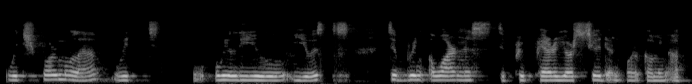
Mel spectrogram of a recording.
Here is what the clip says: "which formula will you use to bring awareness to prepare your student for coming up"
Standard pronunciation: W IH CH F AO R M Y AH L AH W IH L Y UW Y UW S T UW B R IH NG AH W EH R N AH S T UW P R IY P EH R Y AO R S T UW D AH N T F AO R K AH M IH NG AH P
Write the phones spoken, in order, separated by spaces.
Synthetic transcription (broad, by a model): W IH CH F AO R M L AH W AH W IH L Y UW Y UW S T UW B R IH NG AH W EH R N AH S T UW P R IY P EH R Y AO R S T UW D AH N T F AO R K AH M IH NG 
